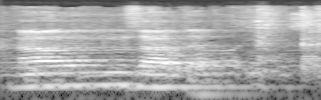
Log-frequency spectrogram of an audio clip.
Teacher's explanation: تنوین کی آواز کو ناک میں چھپا کر غنہ کے ساتھ پڑھا ہے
